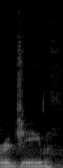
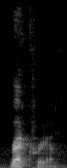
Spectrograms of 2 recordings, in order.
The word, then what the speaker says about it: Requiem: No, that's not regime. Requiem. Yeah, that's it. I was like, I know this word, but that's not how it's said.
